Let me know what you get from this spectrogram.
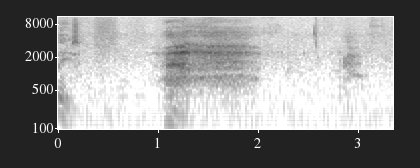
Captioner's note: sighs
